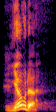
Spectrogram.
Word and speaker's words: Joda: I've highlighted this name, J-O-D-A. You know, in Hebrew, there was no letter J. It's actually a Y, right? Yoda. Yoda is how you would pronounce that name in Hebrew.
